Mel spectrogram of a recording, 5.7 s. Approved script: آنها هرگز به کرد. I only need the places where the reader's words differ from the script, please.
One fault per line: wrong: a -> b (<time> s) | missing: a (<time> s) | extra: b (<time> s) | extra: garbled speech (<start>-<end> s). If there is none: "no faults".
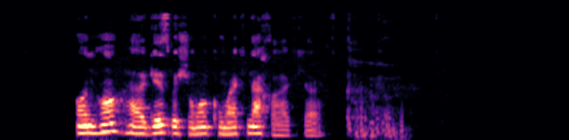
extra: شما کمک نخواهد (1.8 s)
